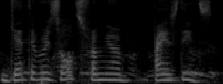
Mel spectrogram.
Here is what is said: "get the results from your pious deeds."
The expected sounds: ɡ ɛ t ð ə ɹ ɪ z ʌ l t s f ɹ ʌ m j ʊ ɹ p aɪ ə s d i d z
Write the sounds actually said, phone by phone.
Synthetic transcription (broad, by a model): ɡ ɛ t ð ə ɹ ɪ z ʌ l t s f ɹ ʌ m j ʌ ɹ b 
